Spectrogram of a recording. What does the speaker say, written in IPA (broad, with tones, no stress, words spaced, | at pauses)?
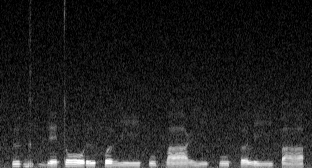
ɨ˦ɡɨ˦ ɡ͡be˨toː˦˨ɾɨ˧fə˧ ɣiː˦pu˧baː˧ ɣi˨˦ku˧ hə˧liː˧ ɓa˨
